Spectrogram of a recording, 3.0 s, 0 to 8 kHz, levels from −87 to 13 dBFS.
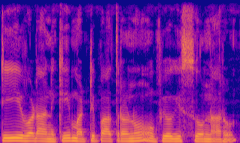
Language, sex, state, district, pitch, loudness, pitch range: Telugu, male, Telangana, Hyderabad, 135 Hz, -14 LUFS, 130-145 Hz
